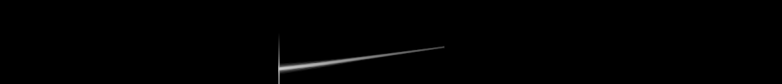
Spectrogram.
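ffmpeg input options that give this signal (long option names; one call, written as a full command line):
ffmpeg -f lavfi -i "aevalsrc='pow(10,(-12-38.5*t/1.65)/20)*sin(2*PI*731*1.65/(19*log(2)/12)*(exp(19*log(2)/12*t/1.65)-1))':duration=1.65:sample_rate=44100" out.wav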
